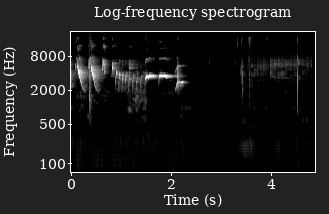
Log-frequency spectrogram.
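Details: Two swooping notes and a rapid buzzy trill ending in a thin whistle from a long-tailed shrike, followed by near silence with faint clicks.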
